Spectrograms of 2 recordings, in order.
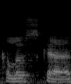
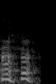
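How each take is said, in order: First: The middle cluster is said as 'sk'. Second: The middle cluster is said as 'ks'. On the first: The speaker calls it wrong. "It's not Koloska" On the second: The speaker calls it right.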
